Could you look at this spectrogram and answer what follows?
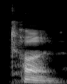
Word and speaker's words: ton: Ton. We spell it with an O, but it's pronounced with the sound.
